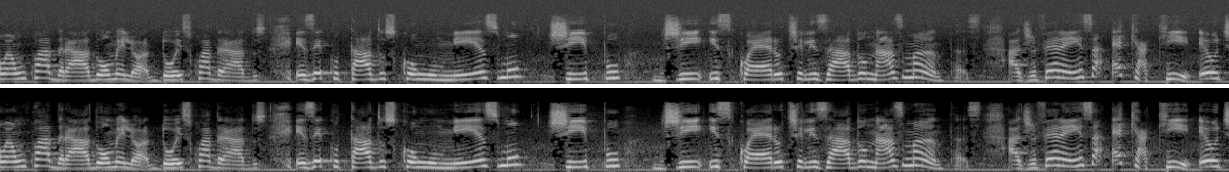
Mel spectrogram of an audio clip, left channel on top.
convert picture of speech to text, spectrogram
é um quadrado, ou melhor, 2 quadrados executados com o mesmo tipo de square utilizado nas mantas. A diferença é que aqui eu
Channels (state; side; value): noise; left; hiss, 14 dB below the sound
